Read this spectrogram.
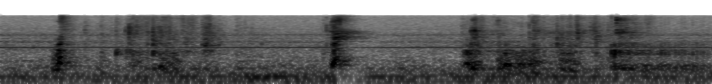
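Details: Yorkshire Terrier left alone with a camera, giving short, sharp barks in irregular bursts, roughly every one to two seconds, some in quick doubles, with a steady faint electrical hum underneath.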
